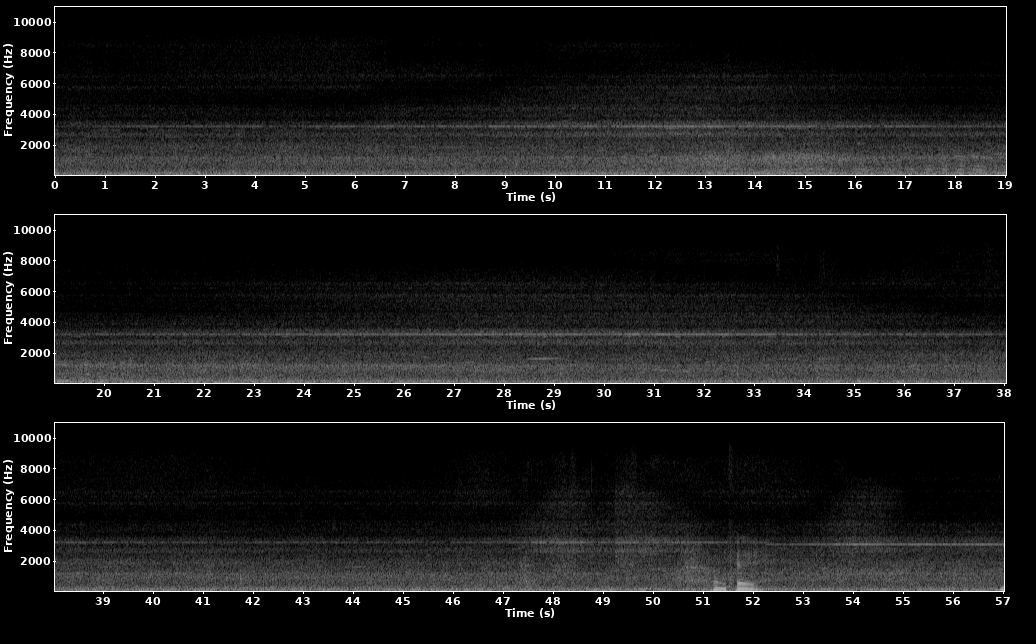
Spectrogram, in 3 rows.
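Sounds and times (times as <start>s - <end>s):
faint high whine: 0.0s - 57.0s.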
